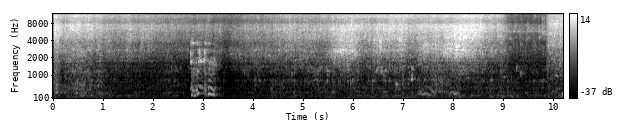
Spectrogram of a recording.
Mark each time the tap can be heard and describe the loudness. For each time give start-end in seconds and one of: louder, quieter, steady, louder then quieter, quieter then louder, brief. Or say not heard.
0.0-10.1 quieter then louder.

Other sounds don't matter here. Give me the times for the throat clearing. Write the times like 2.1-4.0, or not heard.
2.7-3.4, 7.2-8.2.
